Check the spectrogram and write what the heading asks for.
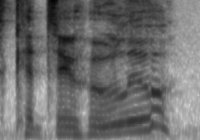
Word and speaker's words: Cthulhu: Okay, so what did we decide on then? It's Cthulhu? – Yes. – All right. I gotta remember that pronunciation.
